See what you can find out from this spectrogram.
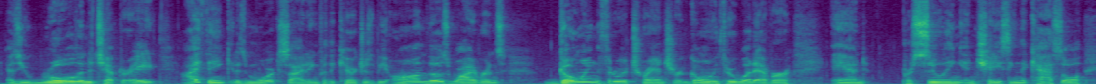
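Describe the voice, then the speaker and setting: A man's voice: mid-range voice, a little mellow. A man talking casually as a dungeon master, working from notes and often checking in with "right?". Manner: chatty, self-correcting, often tags sentences with "right?". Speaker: dungeon master giving game tips.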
